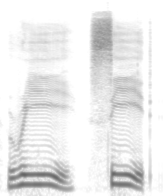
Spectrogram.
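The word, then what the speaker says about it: receipt: ว่า ใบ เสร็จ เนี่ย สังเกต มั้ ครับ ว่า มัน มี ตัว P อยู่ ตรง กลาง แต่ เรา จะ ไม่ ออก เสียง ตัว P นะ ครับ ให้ ออก เสียง ว่า reed เฉย ๆ เลย การ ออก เสียง ให้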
